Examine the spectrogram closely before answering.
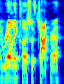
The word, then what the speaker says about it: chakra: about the basics uh naruto mispronounces chakra he calls it chatura which kona haru imagines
